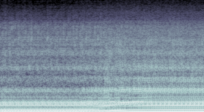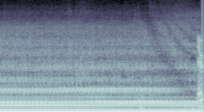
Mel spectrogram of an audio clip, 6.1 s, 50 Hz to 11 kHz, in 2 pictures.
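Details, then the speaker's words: Turbo-project Honda Civic D16Y7 on a cold morning catches and idles low, then after about two seconds steps up into a steady choke high idle; normal cold-start fast idle. "i was about to say it's being tamed this morning but then it kicked into high idle choke"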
